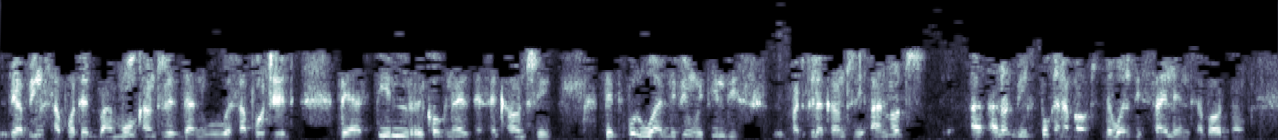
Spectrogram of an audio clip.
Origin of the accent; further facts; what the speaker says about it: Limpopo, South Africa; born there; now in Johannesburg, South Africa; Mm-hmm. I was born in Limpopo in Venda.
